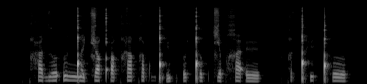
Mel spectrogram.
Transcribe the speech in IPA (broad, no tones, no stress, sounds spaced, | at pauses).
qʰ œ d o ʔ u ŋ͡ǃ œ t͡ɕ o qʼ o qʰ i q ə p ǃʼ y p ʔ o ǃ o p t͡ɕ ɐ p χ a ʔ ø | q ə ǃʰ y ǃʰ o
